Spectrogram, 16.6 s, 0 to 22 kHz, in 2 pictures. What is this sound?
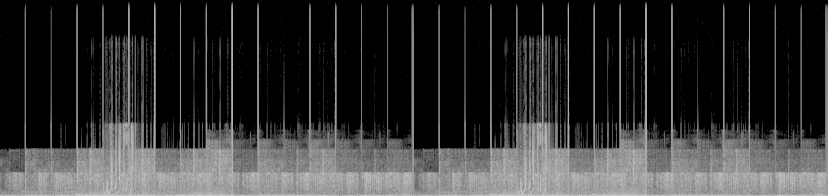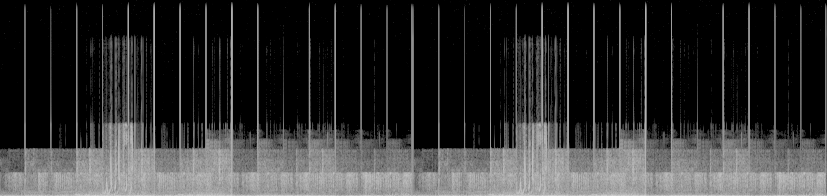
Instrument samples > Percussion
This 116bpm Drum Loop is good for composing Industrial/Electronic/Ambient songs or using as soundtrack to a sci-fi/suspense/horror indie game or short film.
Alien, Ambient, Dark, Drum, Industrial, Loop, Loopable, Packs, Samples, Soundtrack, Underground, Weird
